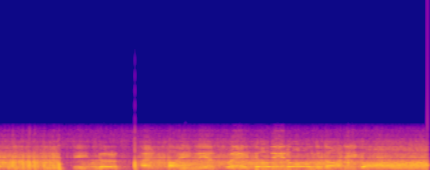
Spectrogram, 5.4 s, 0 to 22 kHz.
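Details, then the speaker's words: 1934 Marconiphone demonstration record of radio interference. Broadcast music is overlaid with rough buzzing from a nearby electric sewing machine motor, plus a sharp click each time the motor stops and starts. Motor interference with reception. "Notice that besides the interference from the motor driving the machine, there is also a clicking every time the motor is stopped and started."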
